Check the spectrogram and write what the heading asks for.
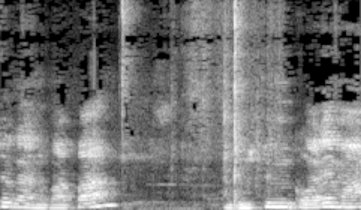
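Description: Conversational speech, with two short sharp clinks: one a little under a second in, the other about a second and a half in.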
